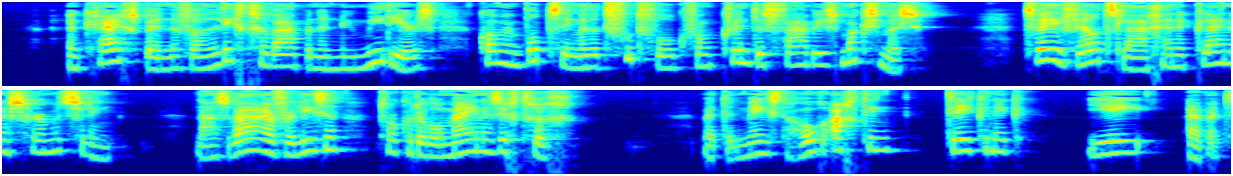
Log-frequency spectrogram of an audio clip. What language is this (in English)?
Dutch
